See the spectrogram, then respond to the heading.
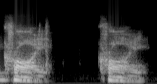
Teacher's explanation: when you say cry you hear ah very clearly and a little bit of e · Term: diphthong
